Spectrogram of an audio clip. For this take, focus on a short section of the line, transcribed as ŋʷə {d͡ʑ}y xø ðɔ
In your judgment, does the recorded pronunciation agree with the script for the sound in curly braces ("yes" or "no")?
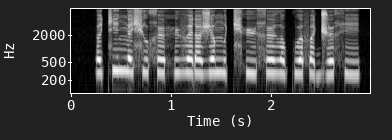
no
